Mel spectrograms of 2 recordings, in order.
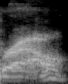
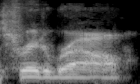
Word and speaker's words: Schraderbräu: Yeah, that's Hank Schrader in the show was a home brewer, and he called it Schraderbräu, rhyming with Lowenbrow because we use the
